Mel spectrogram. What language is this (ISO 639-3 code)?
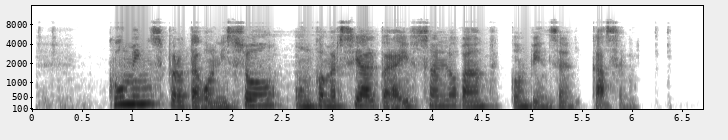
spa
